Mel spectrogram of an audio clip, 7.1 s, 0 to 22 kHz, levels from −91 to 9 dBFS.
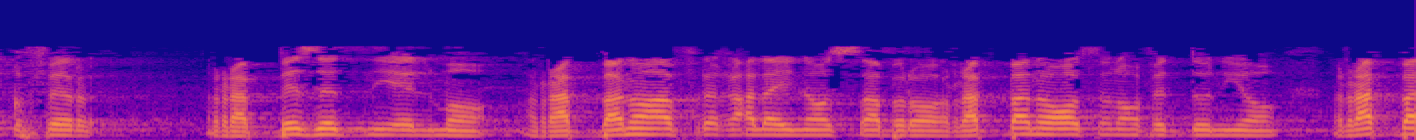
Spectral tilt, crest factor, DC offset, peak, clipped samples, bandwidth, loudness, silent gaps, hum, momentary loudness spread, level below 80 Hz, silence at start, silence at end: -4.5 dB/octave; 20 dB; under 0.1%; -2 dBFS; under 0.1%; 5.8 kHz; -22 LUFS; none; none; 9 LU; -56 dBFS; 0 s; 0 s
